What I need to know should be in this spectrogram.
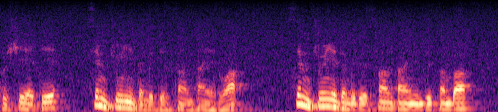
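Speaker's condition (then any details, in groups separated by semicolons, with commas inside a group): No condition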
